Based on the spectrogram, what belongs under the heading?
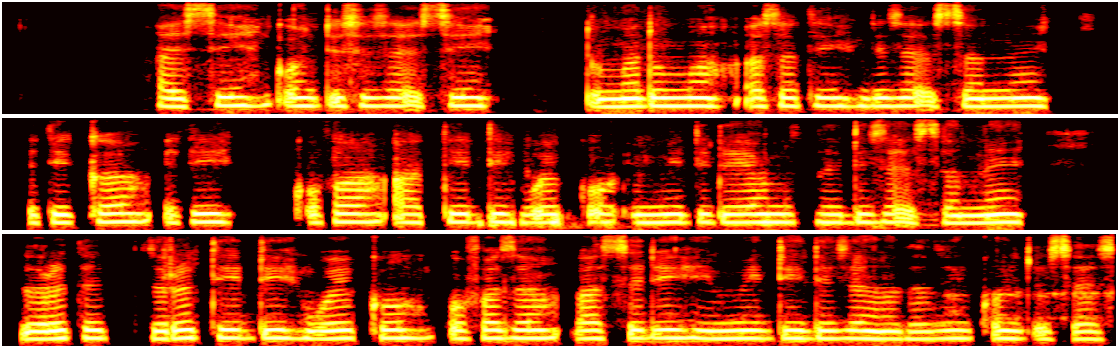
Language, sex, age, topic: Gamo, female, 18-24, government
